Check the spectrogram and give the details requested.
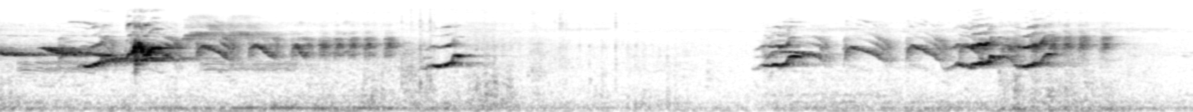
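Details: Kidangan kaso kaso bird in an aviary delivering two bursts of fast, high, looping whistled notes, strong and ringing, separated by a pause of about a second.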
